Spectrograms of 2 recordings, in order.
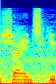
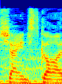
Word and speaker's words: Shaneski: It's pronounced Shane Sky, not Shane Ski.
